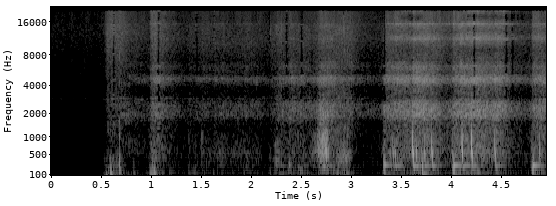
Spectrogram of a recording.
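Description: A female emu gives deep, thumping grunts in uneven bursts, about two or three per second, played back through a small phone speaker.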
